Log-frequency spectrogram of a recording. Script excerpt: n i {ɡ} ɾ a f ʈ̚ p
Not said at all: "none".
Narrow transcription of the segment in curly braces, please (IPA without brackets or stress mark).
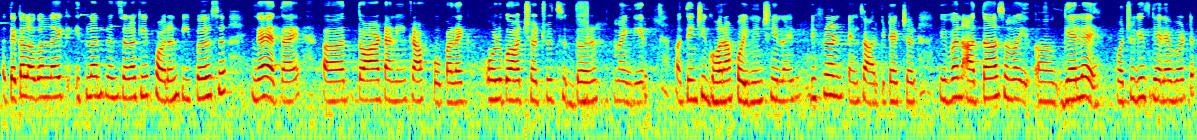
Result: k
